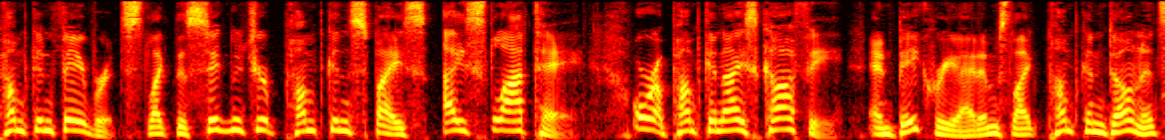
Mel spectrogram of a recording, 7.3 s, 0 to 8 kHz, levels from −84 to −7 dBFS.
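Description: Nothing stood out on listening to this speech, which comes through a call's usual microphone processing with the lowest bass trimmed and nothing above 8 kHz.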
